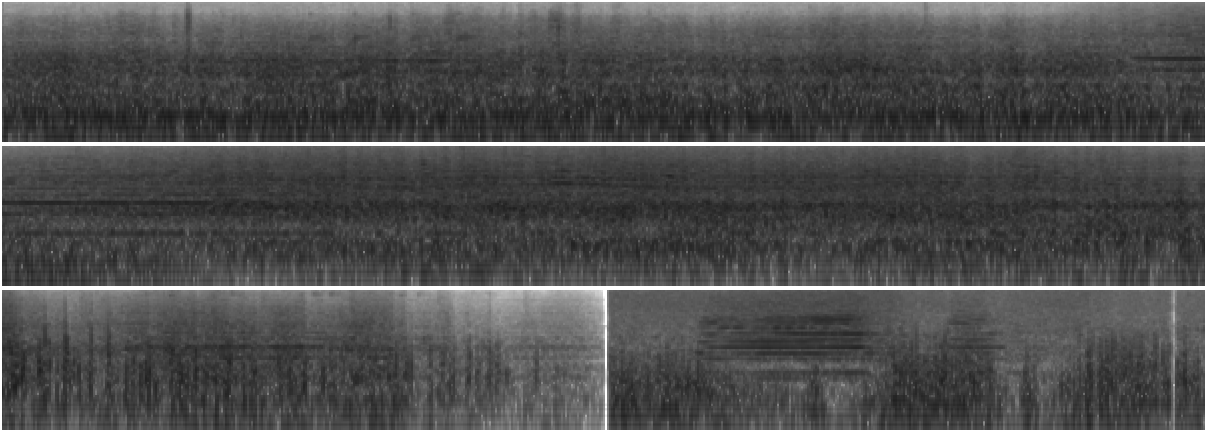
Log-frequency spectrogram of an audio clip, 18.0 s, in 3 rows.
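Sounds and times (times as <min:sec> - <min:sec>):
wheels clacking over rail joints: 0:00.0 - 0:14.4
passenger train rumbling past: 0:00.0 - 0:18.0.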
